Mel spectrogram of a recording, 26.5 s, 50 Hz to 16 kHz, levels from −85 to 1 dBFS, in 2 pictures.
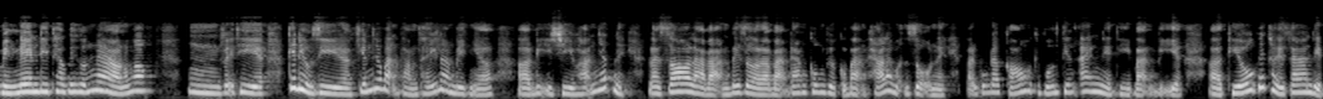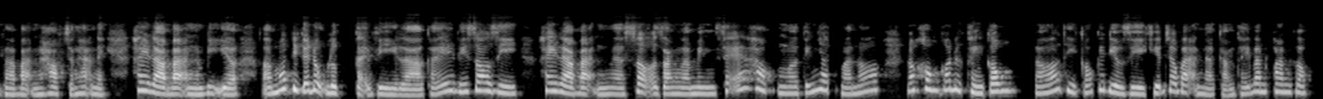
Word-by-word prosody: mình 220 0 +5
nên 255 +1 +8
đi 255 0 +5
theo 255 -2 +1
cái 250 - +3
hướng 255 +3 +3
nào, 260 -9 +5
đúng 215 +5 +1
không? 285 0 +4 0.4
Ừm, 225 -4 +1
vậy 230 - 0
thì, 230 -4 +4
à, 200 - +2 0.2
cái 370 -1 +6
điều 285 -9 +8
gì 210 -2 +3
là 185 -1 -1
khiến 260 +6 +1
cho 355 - +2
bạn 300 - 0
cảm 180 -3 -4
thấy 210 +6 -3
là 305 -3 0
mình, 200 -4 -1
ờ, 175 +2 -2 0.2
ờ, 185 -1 0
bị 210 +2 -4
trì 200 +1 +2
hoãn 195 +8 -2
nhất 360 +5 +1
này? 215 -8 0 0.2
Là 205 -1 0
do 255 +5 +4
là 210 -5 +2
bạn 180 +1 0
bây 225 - +1
giờ 205 -5 0
là 175 0 +2
bạn 170 -1 -1
đang 220 +1 -3
công 240 -1 -3
việc 215 - 0
của - - -5
bạn 190 -1 -3
khá 205 +4 -1
là 285 - +1
bận 195 - -5
rộn 195 -4 -2
này, 165 0 -4 0.2
bạn - - -4
cũng 225 +1 -5
đã 235 - -2
có 205 +4 -1
một 275 - -1
cái 225 - -11
vốn 210 +2 -1
tiếng 245 -1 -5
Anh 265 0 0
này 195 -3 -2
thì 180 -3 -5
bạn 170 - -4
bị, - - -3 0.3
à, 195 - 0
à, 175 - +2
thiếu 230 +7 +4
cái 395 - +4
thời 220 -10 +3
gian 240 +3 +1
để - - +2
mà 180 -1 -1
bạn 180 0 -3
học 200 +1 -1
chẳng 180 -2 -6
hạn 205 -1 -2
này, 175 - -3 0.3
hay 295 -2 +2
là 210 -4 +7
bạn 185 -1 +2
bị, 210 -2 0
à, 180 - +1 0.2
à, - - 0
mất 310 +9 +3
đi 325 - +6
cái 270 0 +3
động 295 - +2
lực 215 -1 +3
tại 180 -3 -2
vì 180 -2 +1
là 165 -1 +1
cái 230 +10 -2
lý 255 0 0
do 285 0 +2
gì? 215 -5 -1 0.2
Hay 280 -1 0
là 215 -5 +5
bạn, 195 -1 0 0.2
à, 185 0 -4
sợ 200 +1 -1
rằng 195 0 0
là 190 - -2
mình 200 0 -1
sẽ 275 +10 -5
học, 325 -5 +2 0.2
à, 205 - -2
tiếng 235 +6 -2
Nhật 305 -2 +1
mà 190 -1 -4
nó 265 +9 -3 0.3
nó 280 +1 0
không 315 -4 +2
có 315 0 0
được 320 -2 +3
thành 210 -2 +1
công? 265 +1 +3 0.3
Đó, 235 +9 -2
thì 265 -5 -1
có 230 +2 -6
cái 305 0 -4
điều 225 -6 +2
gì 195 -1 0
khiến 215 +2 +1
cho 275 -1 -2
bạn, 230 -7 -2
à, 175 - -6
cảm 165 +1 -7
thấy 200 +1 -6
băn 260 -1 -1
khoăn 250 -2 -1
không? 225 -2 -3
220 Hz, 290 wpm, -23 LUFS, 195-260 Hz, 0.4 s, nên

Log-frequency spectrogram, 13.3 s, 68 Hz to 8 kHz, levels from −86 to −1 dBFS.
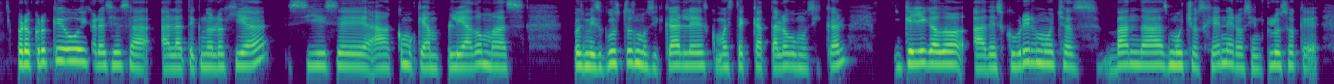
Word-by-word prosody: Pero 220 -1 +7
creo 235 +1 +3
que 260 +1 +2
hoy, 250 -1 +6
gracias 205 -1 -1
a 180 -3 -1
a 175 - 0
la 175 0 0
tecnología, 190 - -1 0.2
sí 195 +1 -4
se 190 -1 -1
ha 180 +1 -1
como 210 -3 -3
que 190 - 0
ampliado 185 +3 0
más, 185 -3 -2 0.5
pues, 200 -1 +1
mis 185 -1 +2
gustos 225 +3 +1
musicales, 200 +1 +1
como 190 - -4
este 195 +1 -5
catálogo 185 +1 -1
musical, 185 +6 -3 0.5
y 185 - -12
que 220 - +5
he - - +9
llegado 215 -2 +4
a 175 0 +2
descubrir 195 +5 -1
muchas 205 -5 -2
bandas, 205 -1 +1
muchos 200 -3 -1
géneros, 195 -2 -3
incluso 200 +3 -2
que - - -7
200 Hz, 160 wpm, -23 LUFS, 185-215 Hz, 0.5 s, he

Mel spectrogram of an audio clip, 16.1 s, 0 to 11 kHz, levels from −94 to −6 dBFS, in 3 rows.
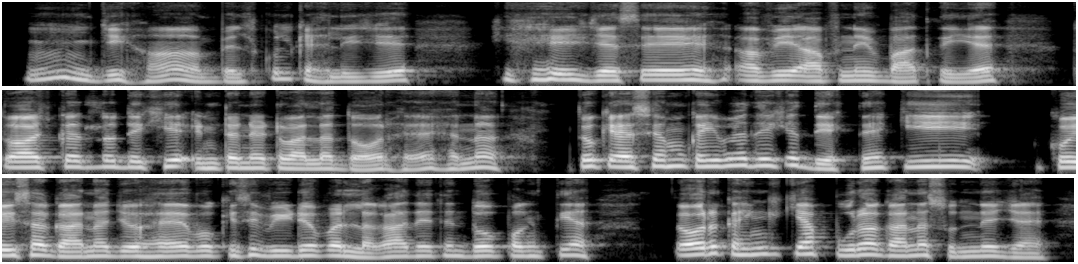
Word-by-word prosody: हुँ। 195 +1 -5
जी, 155 +3 -3
हाँ। 150 +1 -3
बिल्कुल, 120 +12 -8
कह 125 - -4
लीजिए 130 +4 -3 0.5
कि 175 0 -2
जैसे 155 +2 +1 0.5
अभी 150 +2 +1
आपने 145 +2 -3
एक 145 -2 -5
बात 125 -1 -2
कही 115 -2 -7
है 125 - +3 0.4
तो - - 0
आजकल 185 +1 +4
तो 200 - 0
देखिए 185 +2 0
इंटरनेट 165 0 +1
वाला 145 -1 +2
दौर 130 -1 -1
है, 145 - -5
है 140 0 -6
ना। 180 +4 -1 0.4
तो 210 - +3
कैसे 195 -1 +5
हम 215 +1 0
कई 210 -1 +2
बार 235 +3 +1
देखिए 235 +1 0
देखते 145 -1 -1
हैं 180 - -1
कि 200 +1 +2 0.3
कोई 185 -1 +5
सा 190 0 +4
गाना 150 +2 +3
जो 155 0 +4
है 155 +1 +2
वो 165 - +1
किसी 170 +4 -4
वीडियो 165 0 +1
पर 170 0 +3
लगा 145 +1 0
देते 160 +2 -4
हैं 165 - -6
2 165 +1 +4
पंक्तियाँ 165 +3 -2 0.5
और 215 +4 +7
कहेंगे 215 +1 -2
कि 235 - +2
आप 225 0 +2
पूरा 190 +3 +3
गाना 175 +3 +1
सुनने 160 -2 -2
जाएँ, 130 -4 -4
165 Hz, 205 wpm, -22 LUFS, 150-190 Hz, 0.5 s, और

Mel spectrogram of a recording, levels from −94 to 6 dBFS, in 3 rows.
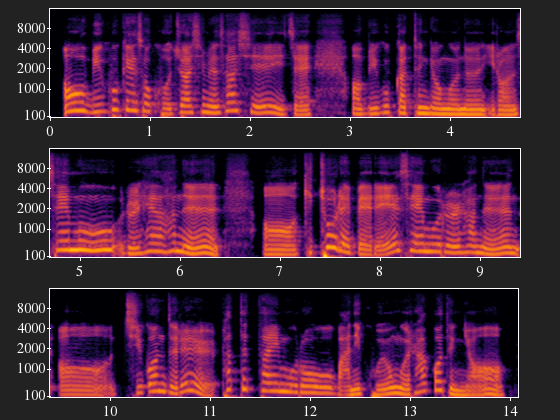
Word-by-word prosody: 어 275 +3 +5
미국에서 275 +3 -3
거주하시면 215 +1 -2
사실 270 -5 -3
이제 150 -3 -3 0.4
어 170 -1 -1
미국 185 +5 -4
같은 195 -1 +1
경우는 165 -3 +3
이런 150 -1 -2
세무를 300 - +4
해야 255 +3 -1
하는 205 - +2 0.4
어 155 -1 0
기초 210 - +5
레벨의 175 - 0
세무를 250 -6 -1
하는 195 -3 0
어 145 -1 -5
직원들을 245 +1 -2
파트타임으로 255 - -2
많이 155 +3 -1
고용을 170 +1 +1
하거든요. 170 - -1
210 Hz, 265 characters per minute, -23 LUFS, 165-255 Hz, 0.4 s, 어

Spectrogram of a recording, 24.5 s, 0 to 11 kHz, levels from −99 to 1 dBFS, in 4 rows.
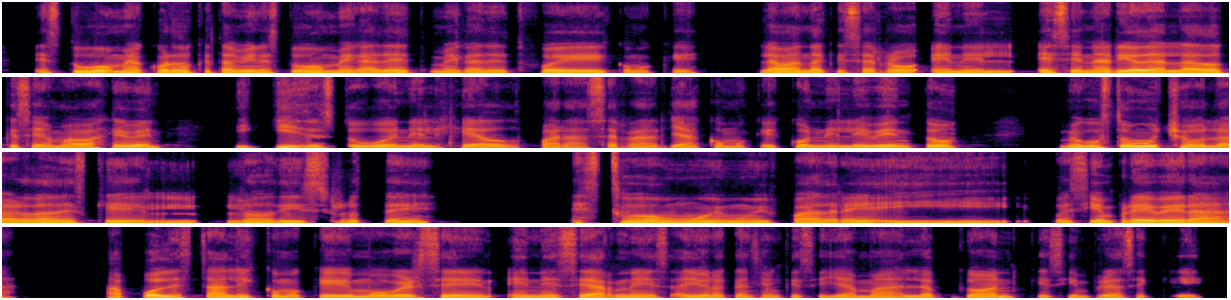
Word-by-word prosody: estuvo, 140 +4 +3
me 135 - +2
acuerdo 125 +3 +1
que - - -6
también 115 0 +1
estuvo 125 +1 +1
Megadeth. 120 +4 +1
Megadeth 115 -3 -3
fue 115 -2 +3
como 105 -1 -6
que 100 0 -9 0.3
la 115 - +1
banda 115 +3 +4
que 115 - -9
cerró 110 +2 -1
en 120 -3 -1
el 100 -2 -2
escenario 115 +1 +3
de 120 - +7
al 115 +1 +3
lado, 130 +3 +4
que 130 - -4
se 110 -4 -3
llamaba 100 +3 0
Heaven, 160 +6 +2 0.3
y 110 - -7
Kiss 120 0 +1
estuvo 115 0 0
en 105 -1 -2
el 100 +1 -3
Hell 105 0 -1
para 95 -1 -4
cerrar 100 0 -5
ya 100 +2 -2
como 105 +1 -6
que 100 - -7
con 105 +1 -2
el 110 0 -1
evento. 115 +1 +2 0.5
Me 115 - +1
gustó 130 +10 +3
mucho, 160 - +4
la 105 0 +1
verdad 120 +6 +2
es 155 0 -3
que 130 -7 0 0.4
lo 125 0 -1
disfruté. 115 - -2 0.7
Estuvo 135 -3 +1
muy 130 0 +2
muy 130 0 -1
padre, 125 +3 0
y 105 -1 -3 0.2
pues, 110 +2 -4
siempre 120 0 +4
ver 115 0 +4
a 110 -5 -2 0.4
a - - -2
Paul 125 0 +5
Stanley 120 -1 0
como 100 -2 -3
que 105 -1 +1
moverse 110 +4 +1
en 110 - -7
en 110 -2 -2
ese 120 +3 +1
arnés. 110 +4 -1
Hay 120 - 0
una 120 0 -2
canción 105 +2 -5
que 115 0 -8
se 105 -4 -10
llama: 105 +1 -2
"Love 110 0 -2
Gun", 120 +9 0
que 120 - -7
siempre 110 0 -5
hace 120 +2 -5
que 110 +1 -7
115 Hz, 195 wpm, -22 LUFS, 110-125 Hz, 0.7 s, de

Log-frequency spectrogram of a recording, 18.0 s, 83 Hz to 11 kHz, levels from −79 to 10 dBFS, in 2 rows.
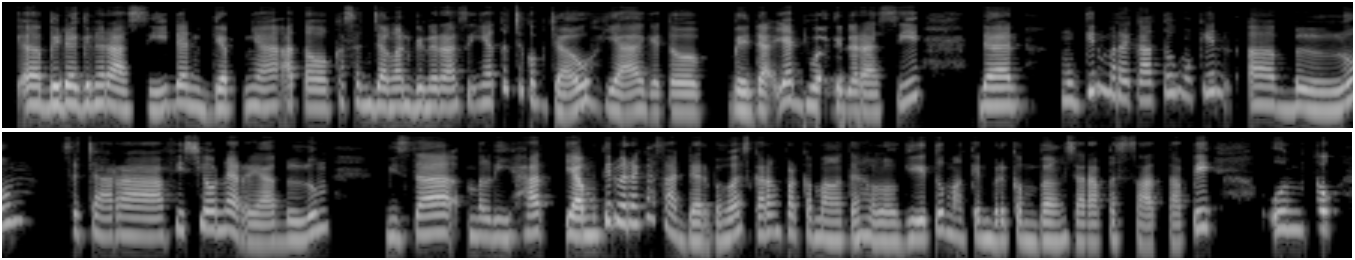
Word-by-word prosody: eee, 210 - +6
beda 215 +1 +7
generasi 195 -4 +1
dan 205 -5 0
gapnya 190 +2 0
atau 185 -3 0
kesenjangan 205 -3 -1
generasinya 195 +3 0
tuh 400 - -5
cukup 235 - -2
jauh 195 +10 +2
ya 175 -3 +2
gitu. 160 0 +1 0.2
Bedanya 180 +7 +3
dua 200 -4 0
generasi 175 - -1 0.4
dan 200 0 +3 0.2
mungkin 245 - -2
mereka 255 -5 0
tuh 325 +6 -6
mungkin, 335 +3 -5 0.2
eee, 210 -1 +1
belum 185 - -1 0.3
secara 200 -3 0
visioner 255 -1 +1
ya, 155 -1 -1
belum 175 +9 -1 0.4
bisa 210 +4 +4
melihat. 195 +3 0 0.2
Ya 200 -3 +9
mungkin 205 +13 0
mereka 325 +4 +1
sadar 165 -8 0
bahwa 170 +5 -1
sekarang 225 +2 -2
perkembangan 190 -6 -2
teknologi 170 -1 -1
itu 240 +5 -1
makin 180 -3 -5
berkembang 170 0 -2
secara 160 -1 -2
pesat. 155 -4 -3
Tapi, 255 - 0 0.4
untuk, 255 0 0
195 Hz, 145 wpm, -23 LUFS, 175-225 Hz, 0.4 s, Ya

